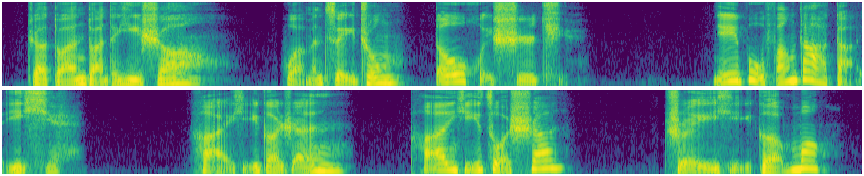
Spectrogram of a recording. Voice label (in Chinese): 老年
